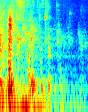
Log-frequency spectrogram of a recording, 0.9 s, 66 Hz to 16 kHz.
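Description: Water sloshes beneath the drum of a GE 4.6 washer (2018) as the drum is shaken after a wash, with gallons of water left standing under the barrel even though the drum looks dry. It is a short, low, muffled slosh and thunk, with two soft surges that quickly die away.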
